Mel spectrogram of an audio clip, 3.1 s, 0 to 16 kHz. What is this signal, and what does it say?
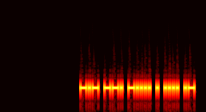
Morse code, heard as a keyed tone, about 38 wpm, 700 Hz. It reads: KG6EHA
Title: USA Call Signs - 6 Characters - 4x Character Spacing - 40wpm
